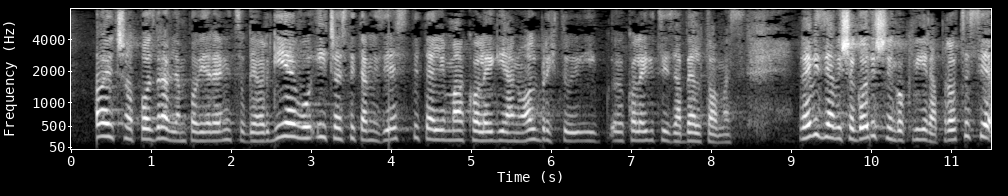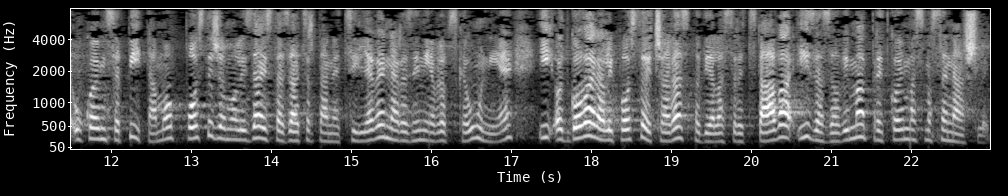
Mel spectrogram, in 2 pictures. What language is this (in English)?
Croatian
